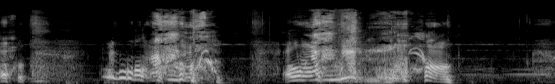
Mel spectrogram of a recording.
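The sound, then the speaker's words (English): Someone breaks into coughing and throat clearing in two rough, voiced bursts of a second or more each, loud and raspy, separated by a short quiet pause and trailing off into calm. “Maybe I'm just coughing because, you know, I,”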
